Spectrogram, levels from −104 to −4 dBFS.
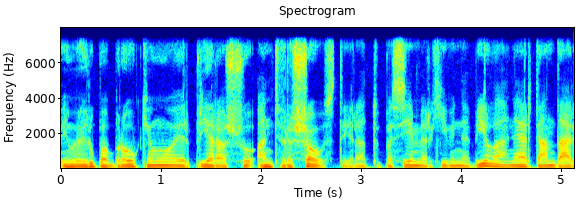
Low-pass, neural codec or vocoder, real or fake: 7.2 kHz; none; real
